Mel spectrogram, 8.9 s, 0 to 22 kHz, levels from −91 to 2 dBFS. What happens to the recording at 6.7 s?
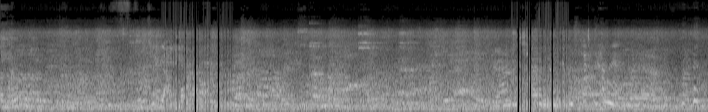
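At 6.7 s the sound is inside a burst of processor overload crackle running from 6.39 to 7.1 s. The processor keeps missing its deadlines for short buffers of around 10 ms. Dozens of them drop out as brief silences, giving a gritty tearing crackle.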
